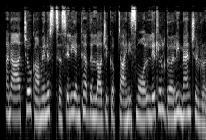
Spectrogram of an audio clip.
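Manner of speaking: put-on Indian accent, woman's voice. Reading out a joke statement for the show, in a put-on indian woman's voice. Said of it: "has to be in the Indian woman's voice".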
